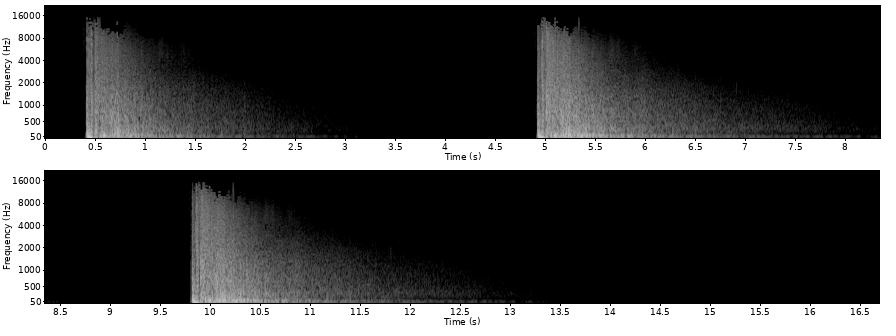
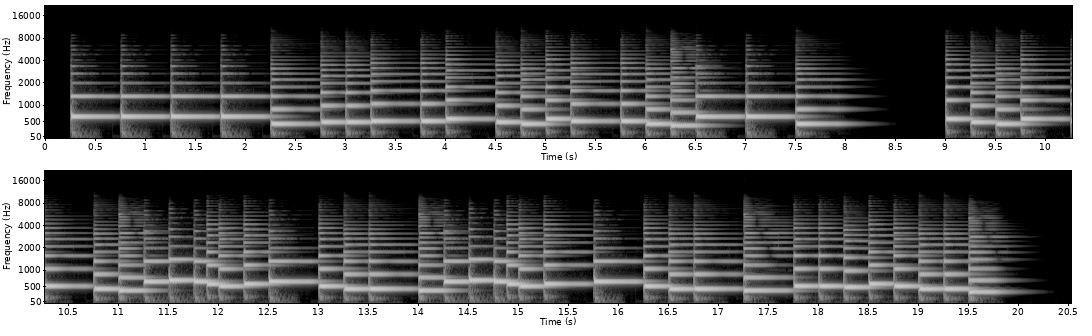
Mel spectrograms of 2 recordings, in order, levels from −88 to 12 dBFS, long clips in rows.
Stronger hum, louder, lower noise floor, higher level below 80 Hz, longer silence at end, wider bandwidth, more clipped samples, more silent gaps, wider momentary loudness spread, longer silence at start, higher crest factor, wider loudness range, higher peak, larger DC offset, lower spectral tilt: neither; second, -22 LUFS vs -16 LUFS; about the same, -81 dBFS vs -83 dBFS; first, -32 dBFS vs -58 dBFS; first, 5.5 s vs 0.55 s; first, 13 kHz vs 8.8 kHz; neither; first, 3.25-4.74 s, 8.59-9.77 s vs none; first, 25 LU vs 4 LU; first, 0.4 s vs 0.25 s; first, 24 dB vs 14 dB; first, 13 LU vs 3 LU; about the same, -4 dBFS vs -2 dBFS; neither; about the same, -5 dB/octave vs -4 dB/octave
